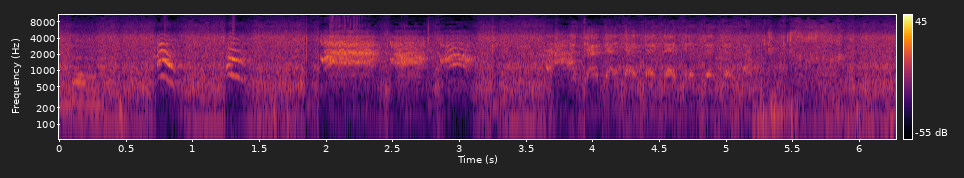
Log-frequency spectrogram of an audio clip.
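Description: A toddler's short high-pitched squeals and shrieks in play, the first few sliding down in pitch, with a louder cry about two seconds in, over a steady low hum.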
